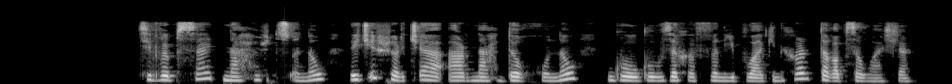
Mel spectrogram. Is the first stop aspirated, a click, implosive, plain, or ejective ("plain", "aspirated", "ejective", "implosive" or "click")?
aspirated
